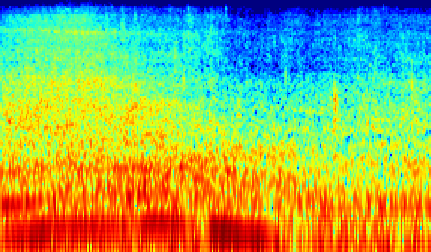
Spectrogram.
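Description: Vehicle engines idling and creeping in stopped traffic, a steady low hum that fades about two and a half seconds in, with wind noise on the microphone.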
